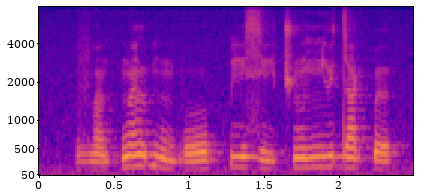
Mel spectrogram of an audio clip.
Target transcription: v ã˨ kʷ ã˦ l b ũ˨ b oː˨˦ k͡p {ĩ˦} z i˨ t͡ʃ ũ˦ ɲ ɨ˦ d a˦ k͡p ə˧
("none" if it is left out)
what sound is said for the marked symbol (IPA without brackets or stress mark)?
i˦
